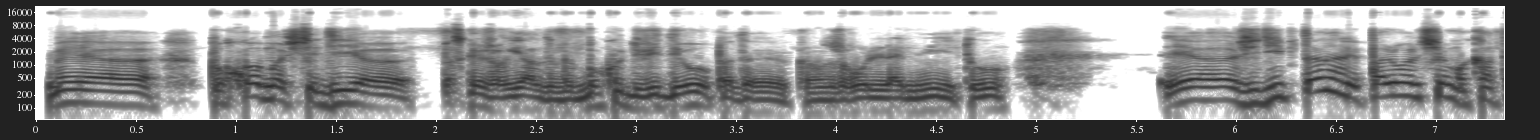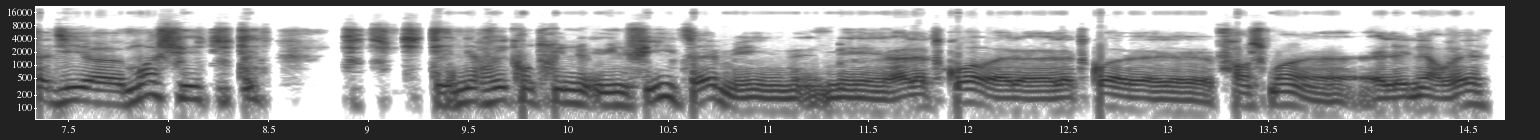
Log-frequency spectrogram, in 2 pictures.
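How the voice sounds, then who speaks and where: Guy chatting on a live stream, lively up and down voice, stumbles and restarts. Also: fairly low pitch, fast, dry recording, dull audio. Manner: animated, restarts, quotes others in put-on voices. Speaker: debate participant. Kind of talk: casual live-stream chat.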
